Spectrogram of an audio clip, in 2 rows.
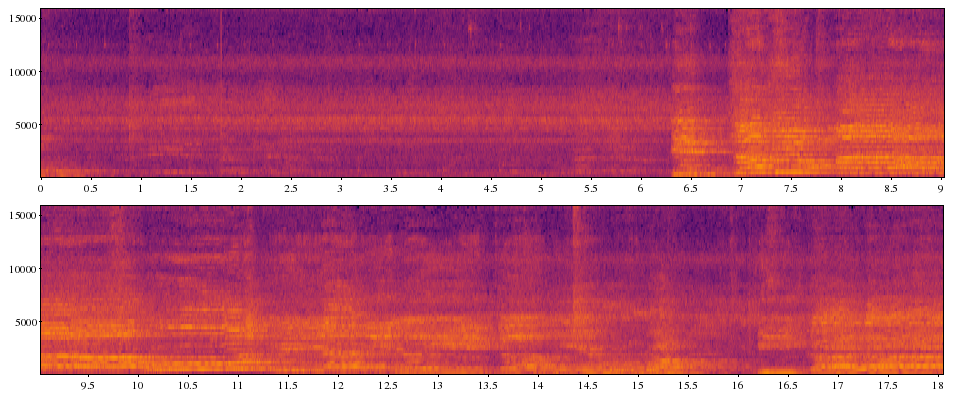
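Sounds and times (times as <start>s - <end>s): child reciting melodically: 6.3s - 18.0s.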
